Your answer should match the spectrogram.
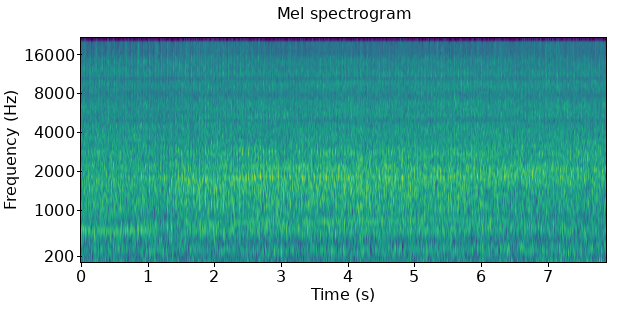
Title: Defender diff whine/rattle/grinding noise after lift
